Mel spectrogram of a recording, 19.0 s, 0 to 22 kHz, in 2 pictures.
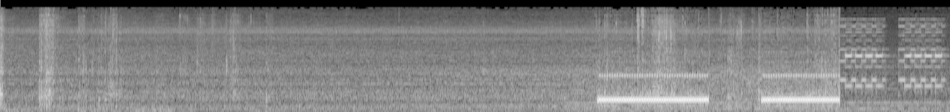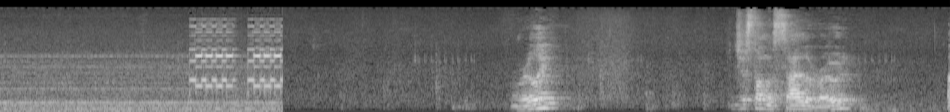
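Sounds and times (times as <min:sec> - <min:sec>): telephone ringing: 0:05.9 - 0:09.5, 0:11.4 - 0:12.4
loud steady beeps: 0:06.0 - 0:09.6, 0:11.4 - 0:12.4.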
